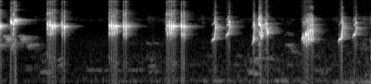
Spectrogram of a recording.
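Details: Long-tailed shrike in lively gacor song, full isian style, suited as a vocal tutor for pet songbirds: short bright chirps and twittered notes in quick clusters, separated by brief pauses, with no other clear sounds.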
